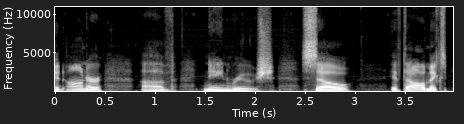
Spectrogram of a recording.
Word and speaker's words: Nain Rouge: Nain Rouge is the pronunciation. I've had a hard time with that.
